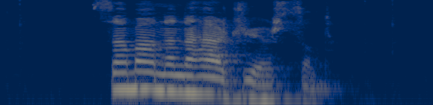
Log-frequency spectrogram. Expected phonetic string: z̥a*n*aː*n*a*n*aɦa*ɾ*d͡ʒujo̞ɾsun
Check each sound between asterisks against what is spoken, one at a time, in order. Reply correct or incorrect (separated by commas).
incorrect, correct, correct, correct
